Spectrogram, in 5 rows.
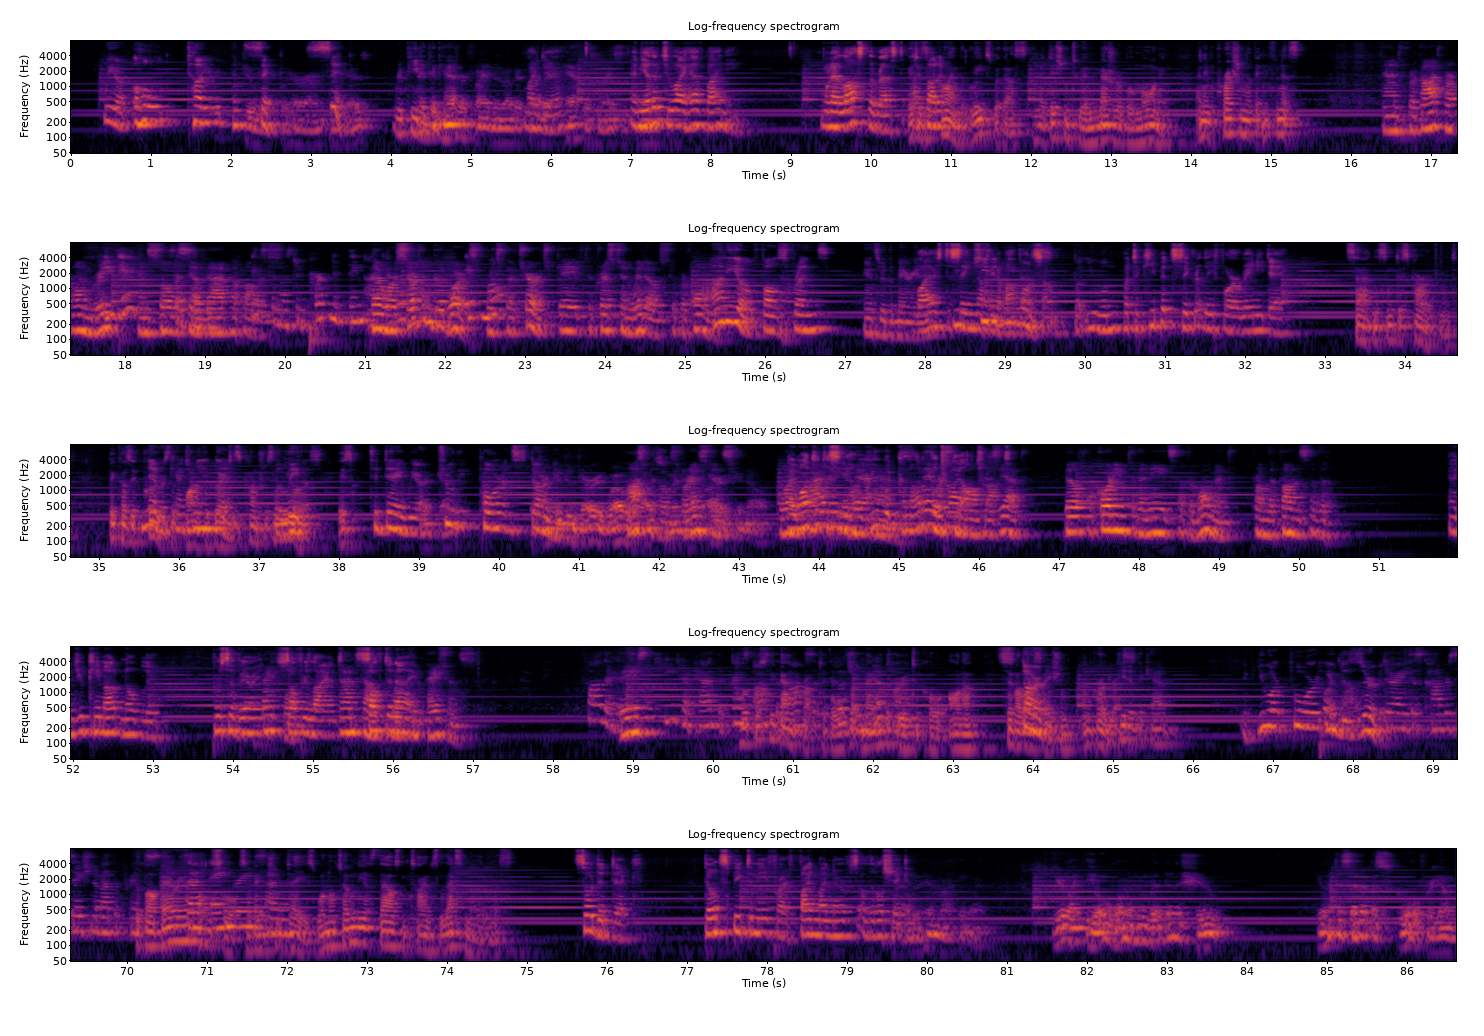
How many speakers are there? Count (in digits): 6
